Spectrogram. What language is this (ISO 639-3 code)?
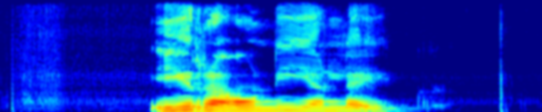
isl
